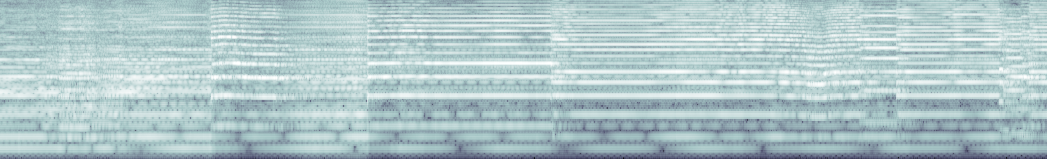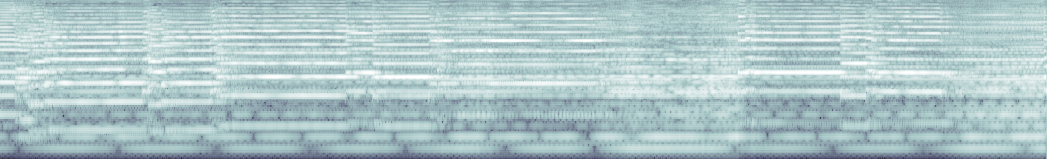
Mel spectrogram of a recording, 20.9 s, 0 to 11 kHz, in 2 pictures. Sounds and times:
Bagpipes: 0.0 - 20.9.

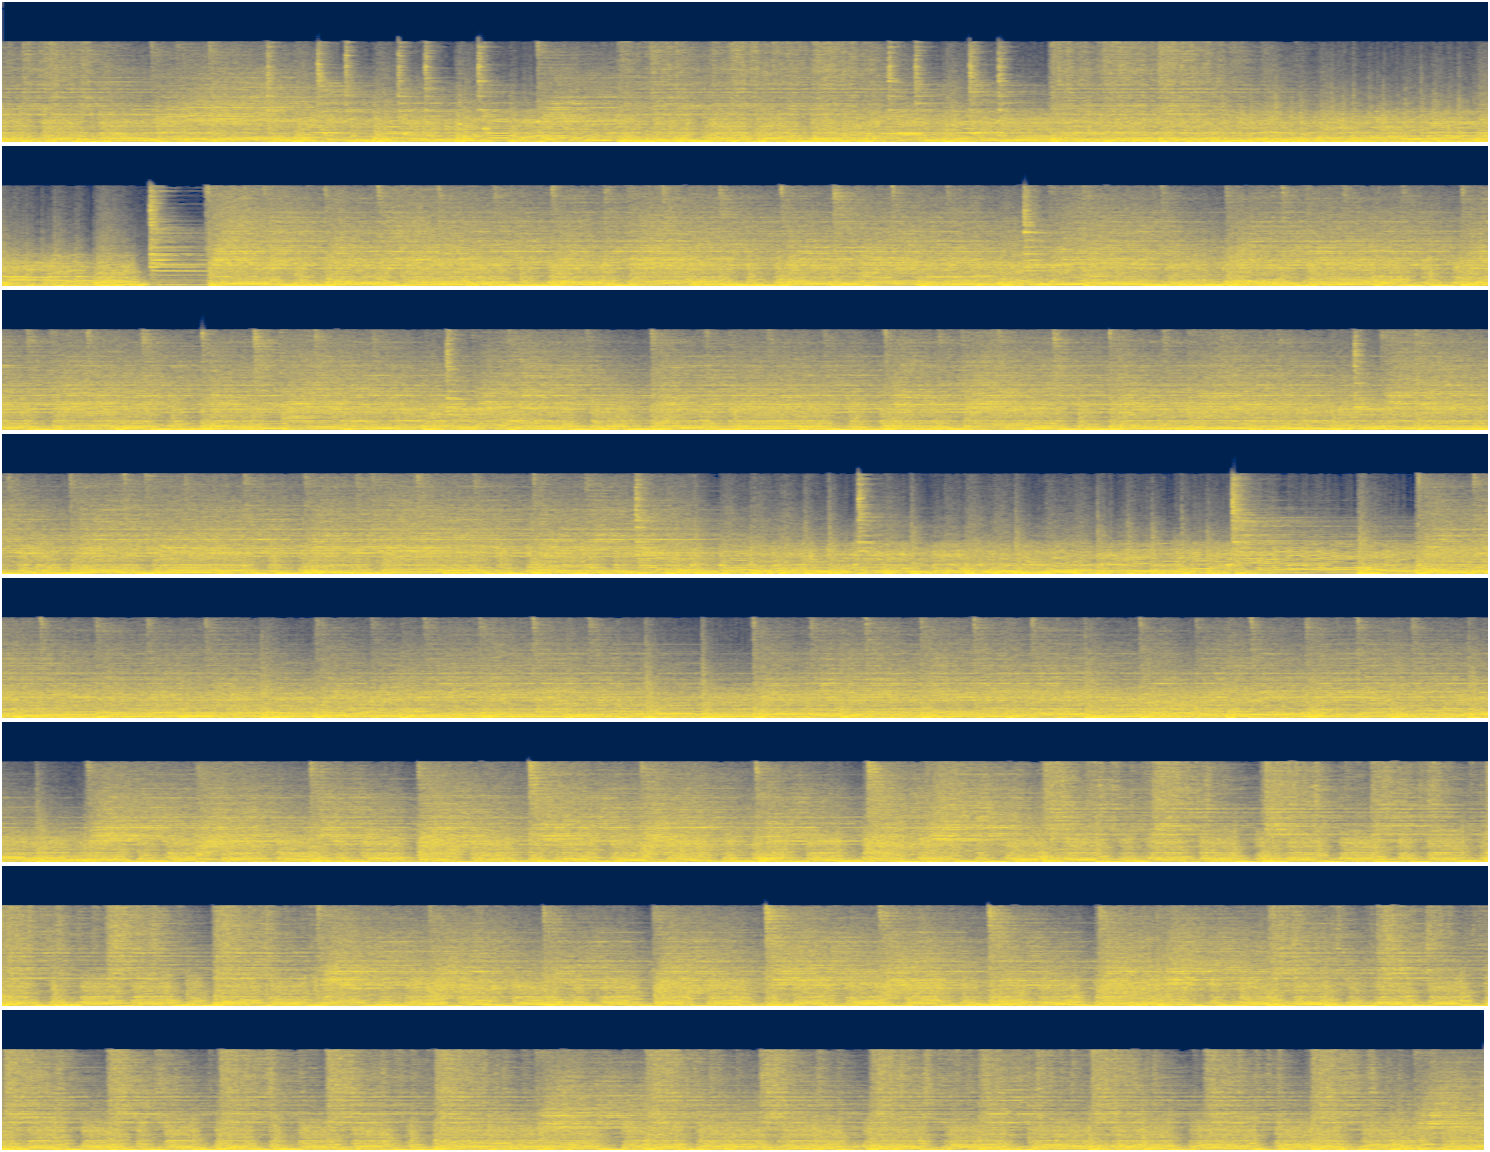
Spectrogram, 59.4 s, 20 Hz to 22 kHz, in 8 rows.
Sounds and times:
Bass drum: 0.0 - 28.6, 29.2 - 59.4
Drum kit: 0.0 - 59.4
Drum roll: 0.0 - 59.4.

